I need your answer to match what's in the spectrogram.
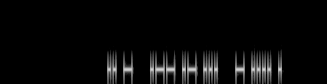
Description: Morse code, heard as a keyed tone, about 44 wpm, 700 Hz. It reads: IT WAS THE
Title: Sets of 3 Words 45wpm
